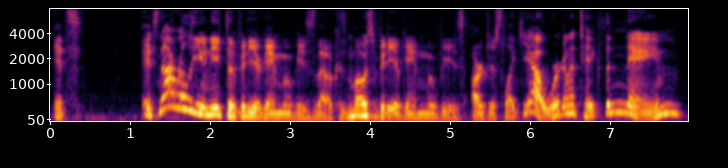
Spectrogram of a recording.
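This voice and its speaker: A man co-hosting a casual podcast, rambling through his points with frequent hesitations and restarts. He has a middle-pitched voice, and his delivery is loose and conversational. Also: big pitch swings, moderate pace. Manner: rambling, hesitant, searching for words. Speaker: podcast co-host. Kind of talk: casual chat.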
